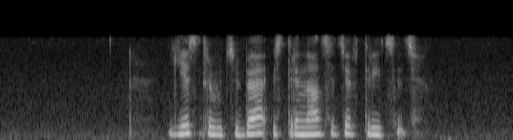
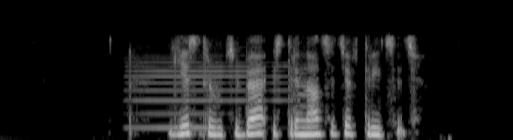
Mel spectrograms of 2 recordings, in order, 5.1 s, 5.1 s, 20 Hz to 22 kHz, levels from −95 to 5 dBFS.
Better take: first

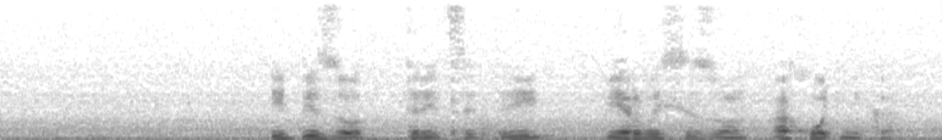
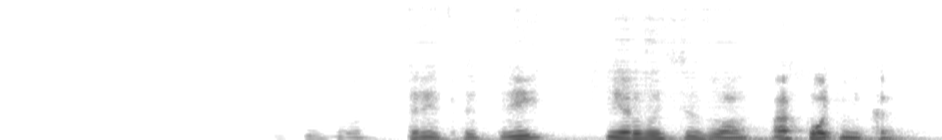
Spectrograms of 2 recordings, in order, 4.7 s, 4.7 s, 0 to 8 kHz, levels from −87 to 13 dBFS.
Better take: first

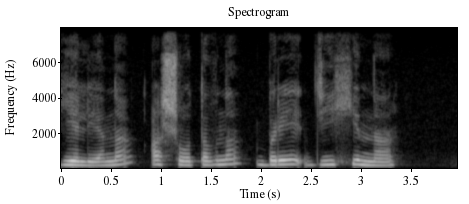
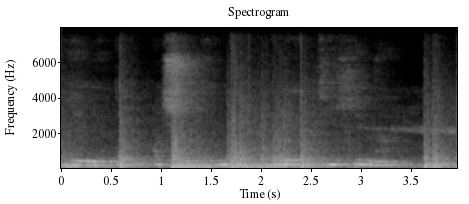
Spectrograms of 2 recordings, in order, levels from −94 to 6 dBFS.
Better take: first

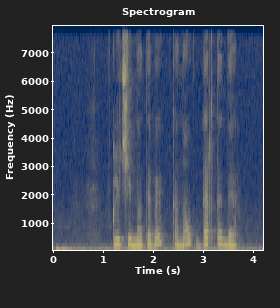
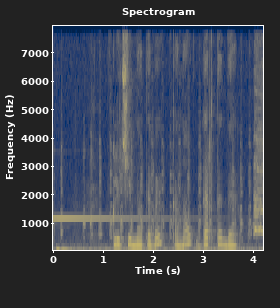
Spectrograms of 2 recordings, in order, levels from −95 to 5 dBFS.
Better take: first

